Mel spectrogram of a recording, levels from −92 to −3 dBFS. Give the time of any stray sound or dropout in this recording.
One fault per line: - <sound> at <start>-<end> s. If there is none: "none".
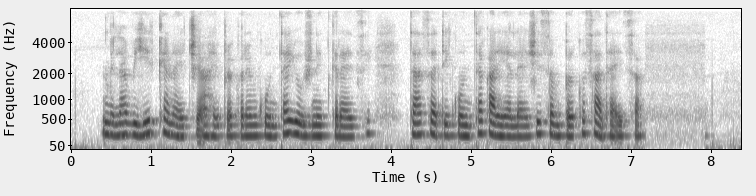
none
